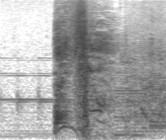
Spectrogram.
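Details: One loud, explosive sneeze with a noisy release while tasting very spicy chili dishes on a TV show, where the hosts sweat and cough from the heat, followed by studio background music.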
